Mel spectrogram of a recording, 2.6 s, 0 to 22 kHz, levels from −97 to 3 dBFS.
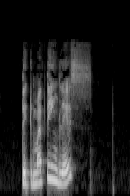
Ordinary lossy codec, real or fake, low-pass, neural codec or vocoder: AAC, 64 kbps; real; 9.9 kHz; none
